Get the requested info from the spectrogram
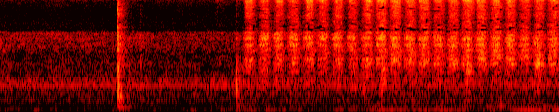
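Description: A single sharp tap about a second in, then water-dipped sidewalk chalk scribbling on printer paper in quick back-and-forth strokes, about seven a second, colouring in a square.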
